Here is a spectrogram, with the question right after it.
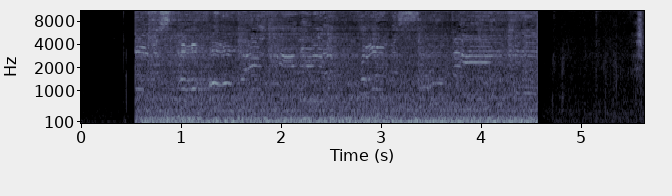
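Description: Interior rumble of a car driving to an office, a steady low road and engine drone that starts abruptly, holds evenly at moderate loudness for about four seconds, then cuts off to quiet.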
